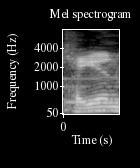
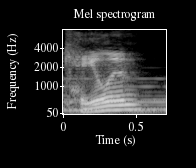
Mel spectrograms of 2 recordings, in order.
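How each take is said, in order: First: The name is said without an L sound. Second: The name is said with an L sound. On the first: The speaker calls it wrong. "You pronounce it Kayan" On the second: The speaker calls it right. "but it's actually Kaylin"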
